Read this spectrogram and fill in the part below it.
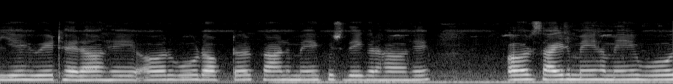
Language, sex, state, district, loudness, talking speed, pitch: Hindi, female, Bihar, West Champaran, -16 LUFS, 160 wpm, 210 Hz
